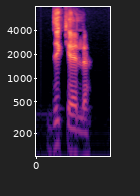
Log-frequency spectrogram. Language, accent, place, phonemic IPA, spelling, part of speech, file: French, France, Lyon, /de.kɛl/, desquels, pronoun, LL-Q150 (fra)-desquels.wav
- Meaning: masculine plural of duquel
